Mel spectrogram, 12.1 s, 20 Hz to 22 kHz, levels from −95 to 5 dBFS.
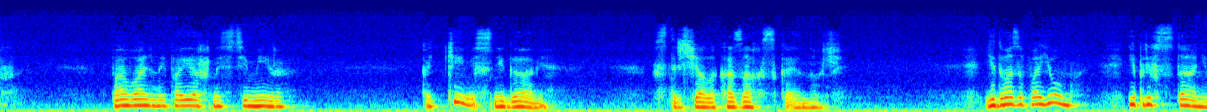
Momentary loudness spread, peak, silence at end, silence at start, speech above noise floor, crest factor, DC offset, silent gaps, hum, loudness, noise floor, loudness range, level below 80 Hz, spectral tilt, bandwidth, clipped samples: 12 LU; -2 dBFS; 0 s; 0.55 s; 27 dB; 16 dB; under 0.1%; none; none; -18 LUFS; -43 dBFS; 3 LU; -42 dBFS; -10 dB/octave; 7.8 kHz; under 0.1%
